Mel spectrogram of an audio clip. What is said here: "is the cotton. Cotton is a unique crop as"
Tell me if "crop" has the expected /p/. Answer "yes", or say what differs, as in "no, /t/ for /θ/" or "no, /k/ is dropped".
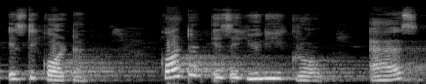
no, /b/ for /p/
